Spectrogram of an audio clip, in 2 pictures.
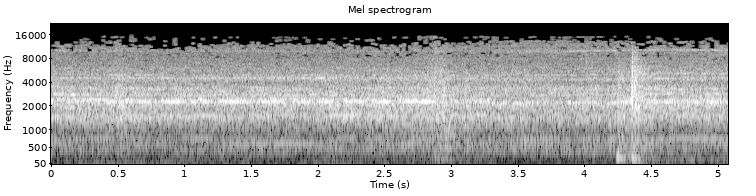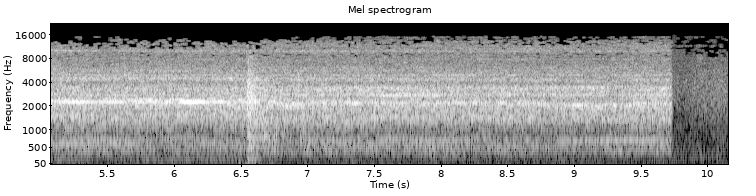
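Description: Cordless stick vacuum running with a steady motor whine, with a couple of sharp knocks partway through. The sound cuts off suddenly near the end.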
